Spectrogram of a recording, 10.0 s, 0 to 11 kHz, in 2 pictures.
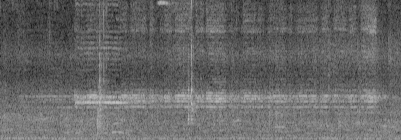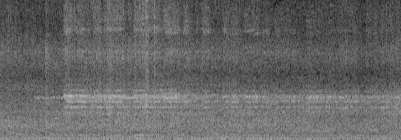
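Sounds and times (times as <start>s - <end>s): road traffic from cars and motorcycles: 0.0s - 10.0s.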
